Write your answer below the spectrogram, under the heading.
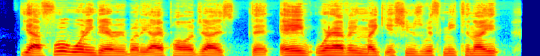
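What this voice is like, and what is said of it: Sick, cold-affected voice. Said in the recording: “I'm sick. ... I apologize for my voice.”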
